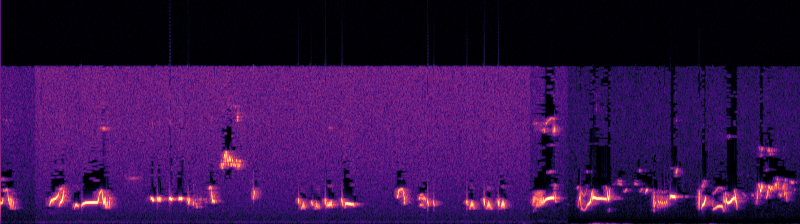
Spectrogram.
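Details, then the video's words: A LeConte's thrasher sings a continuous string of short mid-pitched phrases, slurred whistles, trilled chatters and a few clipped high notes, with little pause between them. "LeConte's Thrasher Song! LeConte's Thrasher Call - Cuitlacoche Pálido Canto"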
